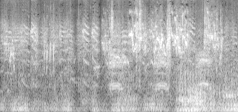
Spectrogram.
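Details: Budgerigars chattering while they eat: busy warbled chirps and squawks in irregular bursts, with wing flutters and rustling throughout.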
